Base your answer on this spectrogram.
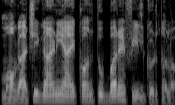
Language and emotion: Goan Konkani, neutral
